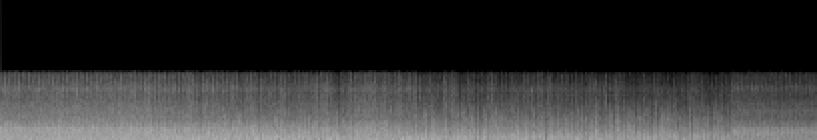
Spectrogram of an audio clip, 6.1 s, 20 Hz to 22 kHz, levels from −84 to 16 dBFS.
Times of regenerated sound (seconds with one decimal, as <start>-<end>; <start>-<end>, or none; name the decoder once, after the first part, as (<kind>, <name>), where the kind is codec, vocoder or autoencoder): none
